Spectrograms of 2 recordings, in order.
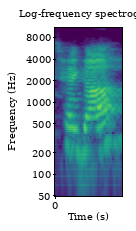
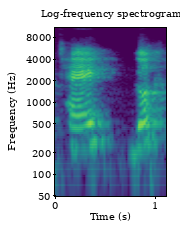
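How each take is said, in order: First: It is run together like one word. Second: It is said as two separate parts. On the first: The speaker calls it wrong. "A lot of people say Taega, like take a" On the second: The speaker calls it right.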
